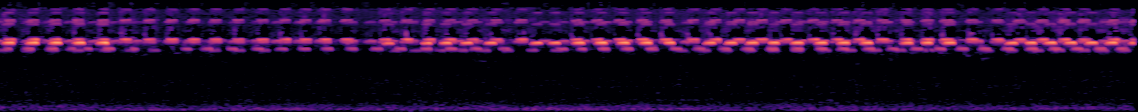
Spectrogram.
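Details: On a flowering summer meadow, crickets give a continuous high, rhythmic chirping of quick pulse groups, about two bursts each second, over a quiet low ambient murmur.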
